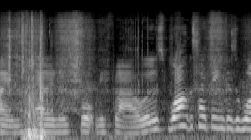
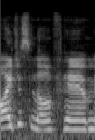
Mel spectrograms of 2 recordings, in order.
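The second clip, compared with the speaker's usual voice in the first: ordinary talk, nothing marked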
